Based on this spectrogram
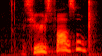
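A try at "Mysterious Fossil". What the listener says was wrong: A serious? A mysterious? I think you said a serious fossil.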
